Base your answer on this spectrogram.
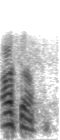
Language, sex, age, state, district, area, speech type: Kannada, male, 18-30, Karnataka, Koppal, rural, conversation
